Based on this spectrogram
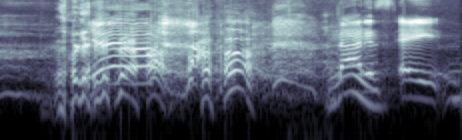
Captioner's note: audience and Karamo laugh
